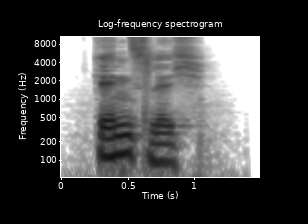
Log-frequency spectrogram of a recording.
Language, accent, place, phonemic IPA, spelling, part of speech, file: German, Germany, Berlin, /ˈɡɛntslɪç/, gänzlich, adverb / adjective, De-gänzlich.ogg
- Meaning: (adverb) 1. completely, totally, altogether 2. fully; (adjective) sheer, stark, outright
